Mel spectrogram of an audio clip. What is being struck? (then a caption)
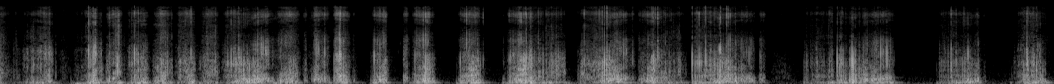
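Large round cork board scratched with a carving tool. A carving tool scratches across a large round solid cork board in quick, rough strokes. The dry, crackly scraping comes in short bursts separated by brief pauses, with a heavy low rumble under the bright grit.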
